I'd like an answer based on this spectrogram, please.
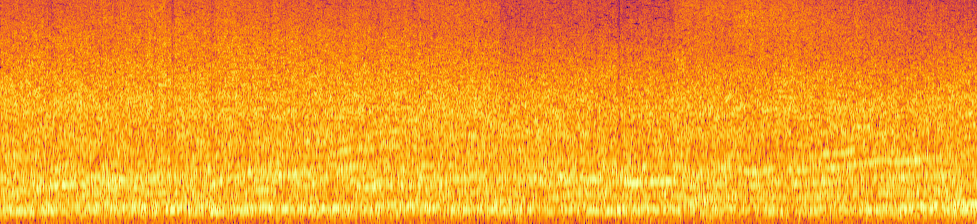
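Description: Several midget race cars' four-cylinder engines running on a dirt track, loud and without a break, their engine notes overlapping and rising and falling as the cars go through the turn.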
